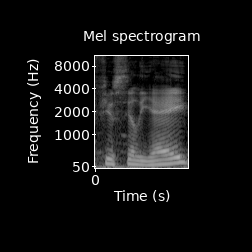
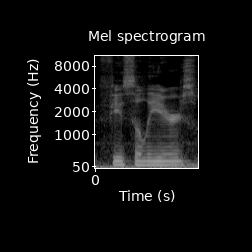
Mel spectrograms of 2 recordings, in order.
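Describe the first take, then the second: First: The word is pronounced the French way. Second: The word is pronounced the anglicized English way. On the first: "I think that's probably the correct pronunciation because it looks French" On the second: "the official G W pronunciation, I bet, ... because the English anglicize everything"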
